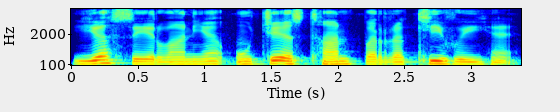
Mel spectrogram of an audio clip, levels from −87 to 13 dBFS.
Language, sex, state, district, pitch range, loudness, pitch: Hindi, male, Jharkhand, Ranchi, 120-145 Hz, -16 LUFS, 130 Hz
